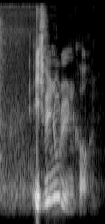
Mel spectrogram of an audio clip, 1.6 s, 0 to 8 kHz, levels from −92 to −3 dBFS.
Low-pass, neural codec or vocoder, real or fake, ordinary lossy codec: 7.2 kHz; none; real; none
